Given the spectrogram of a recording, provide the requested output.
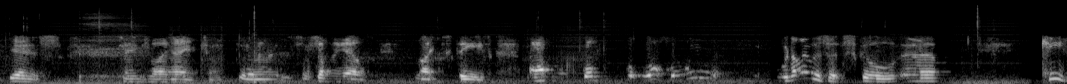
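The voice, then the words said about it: Posh English public school accent. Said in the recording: “you may be able to tell from my accent, I went through the English public school system”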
